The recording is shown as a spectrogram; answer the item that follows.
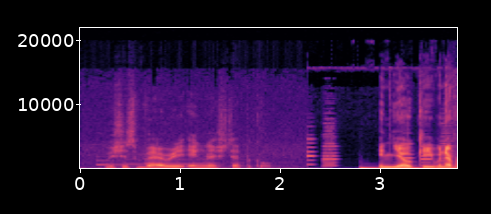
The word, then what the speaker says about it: gnocchi: Whenever I say this, you guys say I say it wrong, but it's gnocchi. So far, Wiktionary does not mention anything about pronouncing it like a gnocchi. The closest to his pronunciation is General American gnocchi. The term is derived from Italian, which is pronounced gnocchi.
